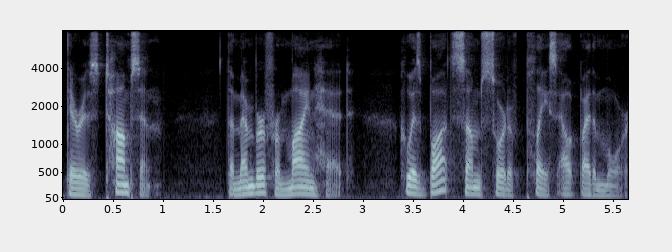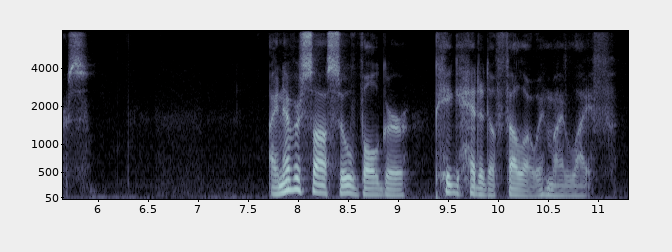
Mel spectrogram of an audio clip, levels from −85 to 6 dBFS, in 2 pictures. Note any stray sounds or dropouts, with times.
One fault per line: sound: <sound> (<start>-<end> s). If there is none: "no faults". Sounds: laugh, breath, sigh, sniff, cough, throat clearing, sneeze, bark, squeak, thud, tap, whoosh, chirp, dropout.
no faults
